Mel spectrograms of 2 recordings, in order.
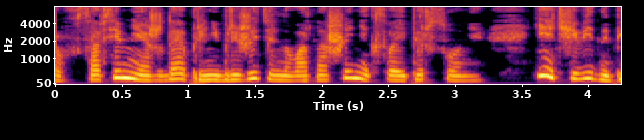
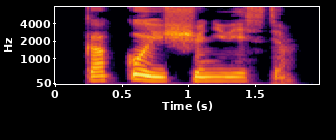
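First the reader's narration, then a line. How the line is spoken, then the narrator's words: Menacing growl. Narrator (Russian): грозно рыкнул Андрей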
